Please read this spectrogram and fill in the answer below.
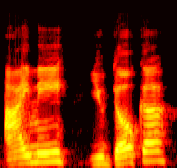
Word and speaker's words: Ime Udoka: I'm going to be close because I have been looking up pronunciations. It's Ime Udoka.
